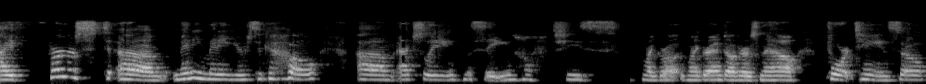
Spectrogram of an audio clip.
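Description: A woman speaks slowly at a medium pitch, her slightly mellow tone carrying a slightly husky edge and fairly even intonation.

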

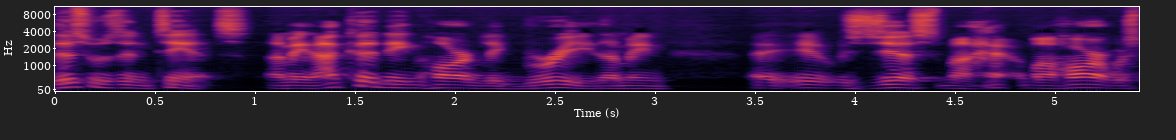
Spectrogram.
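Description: A man speaks with an Alabama accent. His pace is moderate. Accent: Southern US (Alabama). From US South, Alabama. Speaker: hunting brand ambassador. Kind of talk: storytelling monologue. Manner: folksy, conversational. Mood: warm, nostalgic storytelling. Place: home room.

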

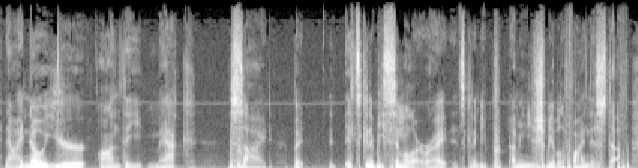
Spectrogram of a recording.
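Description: Soft-spoken and at a moderate pace, a man talks in a very deep, low pitch with monotone, flat intonation. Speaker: software tutor. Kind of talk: tutorial. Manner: halting.

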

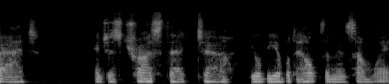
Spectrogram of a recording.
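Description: In a quiet background with a dry sound and no echo, a man with a Canadian accent speaks at a medium pitch, somewhat breathy, in a dark, mellow tone. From Ontario, Canada. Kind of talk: testimony. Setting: video call. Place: home room. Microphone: video call.

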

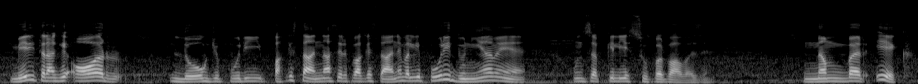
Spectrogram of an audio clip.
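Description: Speaking at a very slow pace, a man uses a fairly high pitch and lively intonation. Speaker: stuttering awareness advocate. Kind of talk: awareness video message.

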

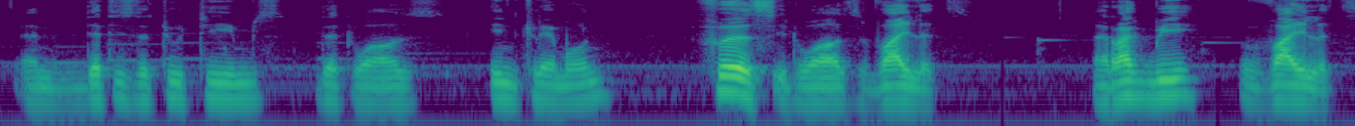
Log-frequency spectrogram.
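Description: A man's fairly low voice at a very slow pace, with long, frequent pauses, big swings in loudness and music in the background. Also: ordinary pitch variation. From Cape Town, South Africa. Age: 70s. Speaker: Cape Malay choir singer. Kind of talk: interview answer. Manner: humorous. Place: home room. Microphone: lapel.

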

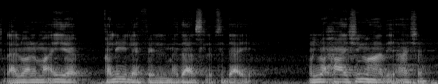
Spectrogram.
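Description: There is light background noise as a man speaks with fairly even intonation and a fairly low pitch. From Kuwait. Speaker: children's TV presenter; TV presenter. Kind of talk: children's TV show, talking with schoolgirls. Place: studio. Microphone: lapel.

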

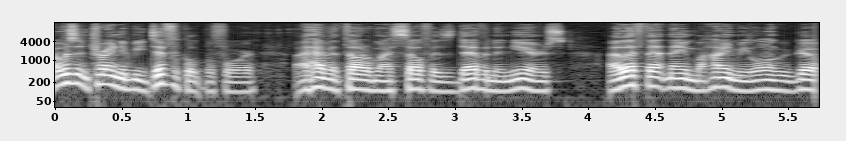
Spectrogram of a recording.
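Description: With ordinary pitch variation, the clip is plain reading aloud.

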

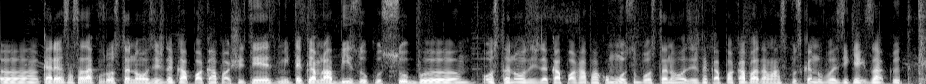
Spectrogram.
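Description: A man of medium pitch talks at a moderate pace with ordinary pitch variation, hardly any pauses and a dry sound with no echo. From Romania. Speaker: gaming YouTuber. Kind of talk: gameplay commentary. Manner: animated. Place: home room. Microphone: studio mic.

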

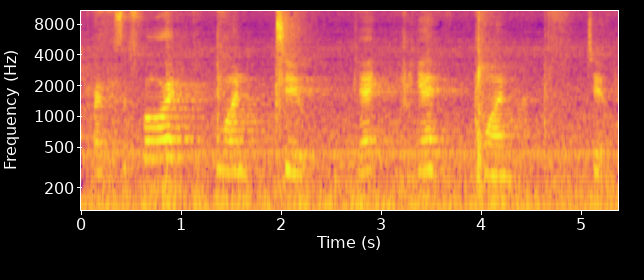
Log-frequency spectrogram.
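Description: A man keeps a fairly slow pace despite loud noise in the background. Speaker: martial arts instructor. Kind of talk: tutorial. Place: gym.

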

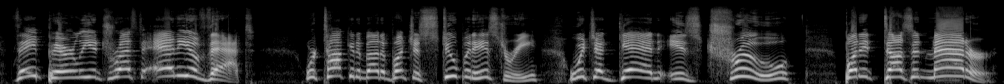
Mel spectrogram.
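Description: Shouting in a raised, projected voice, a man with an extremely high pitch and a bright, sharp tone speaks at a fairly slow pace with lively intonation, the sound dry and close with no echo. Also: very clean recording, silent background. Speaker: pro wrestling podcast host. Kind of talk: casual chat. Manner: animated; loud, yelling.

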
